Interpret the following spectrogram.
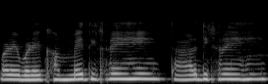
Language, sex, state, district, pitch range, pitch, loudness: Hindi, female, Bihar, Saharsa, 225-245 Hz, 235 Hz, -24 LUFS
